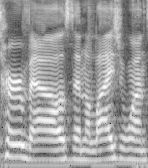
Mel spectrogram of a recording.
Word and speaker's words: Olajuwon: So they walk off, and Katina is asked how to pronounce his name, and she's like, Olajuwon.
